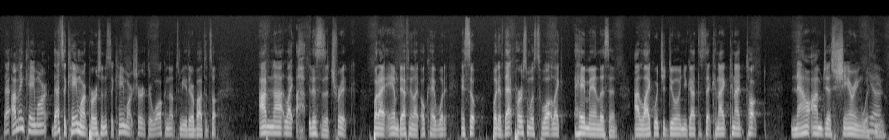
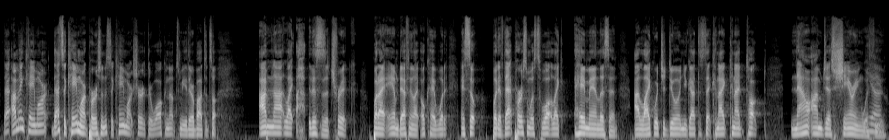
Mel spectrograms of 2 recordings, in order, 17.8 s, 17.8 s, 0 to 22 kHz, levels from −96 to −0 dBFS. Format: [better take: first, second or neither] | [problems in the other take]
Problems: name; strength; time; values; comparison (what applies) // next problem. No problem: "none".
second | hiss; faint; throughout; 30 dB below the speech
